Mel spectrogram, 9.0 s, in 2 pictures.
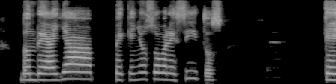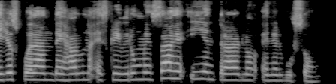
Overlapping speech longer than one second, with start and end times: none

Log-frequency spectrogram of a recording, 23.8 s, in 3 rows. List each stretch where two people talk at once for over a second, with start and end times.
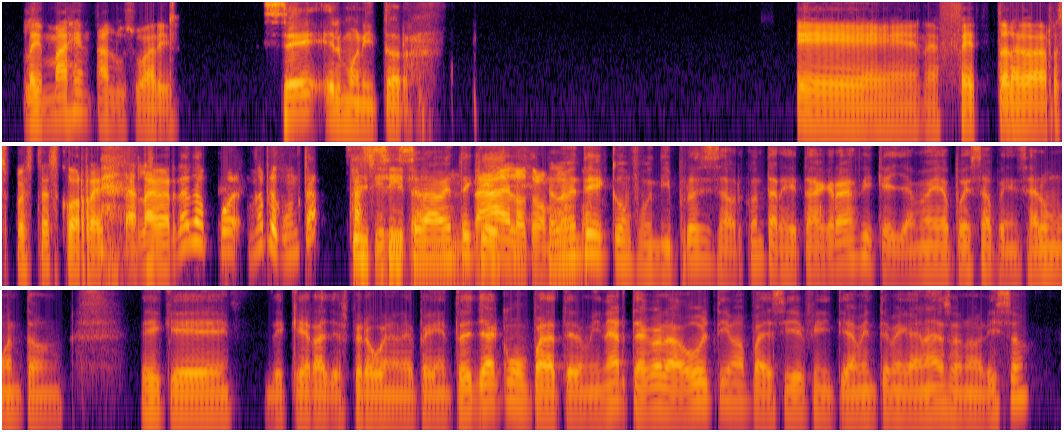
10.6-12.4

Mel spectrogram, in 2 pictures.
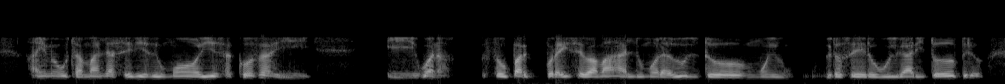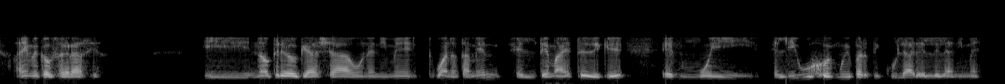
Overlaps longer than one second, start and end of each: none

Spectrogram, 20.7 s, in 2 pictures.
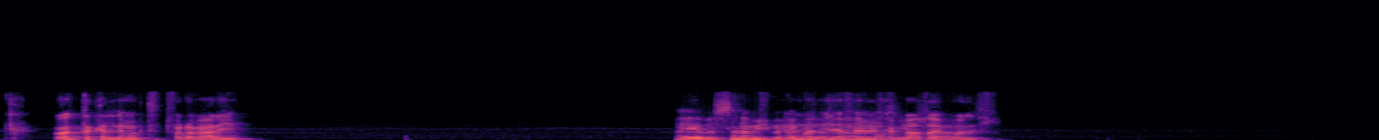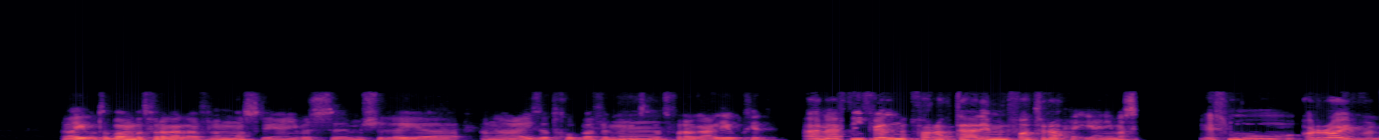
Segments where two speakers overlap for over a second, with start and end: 5.9-7.3

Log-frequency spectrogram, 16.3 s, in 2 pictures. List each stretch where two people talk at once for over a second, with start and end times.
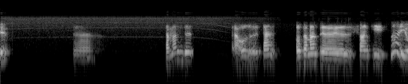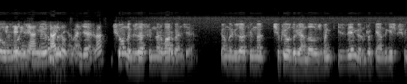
8.2-10.0

